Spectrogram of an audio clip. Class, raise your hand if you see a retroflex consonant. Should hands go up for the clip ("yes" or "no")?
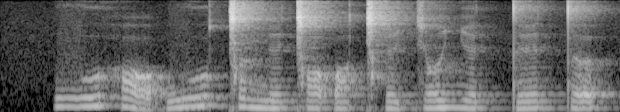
no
